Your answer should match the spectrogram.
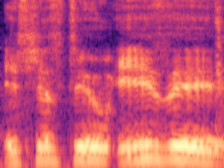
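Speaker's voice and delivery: high, loud, drawn-out Southern drawl; exaggerated Southern accent. Friend caught faking it late at night, hammed-up Southern accent. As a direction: belt it out slowly in a hammed-up Southern twang. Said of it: "have we been talking in Southern accents".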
